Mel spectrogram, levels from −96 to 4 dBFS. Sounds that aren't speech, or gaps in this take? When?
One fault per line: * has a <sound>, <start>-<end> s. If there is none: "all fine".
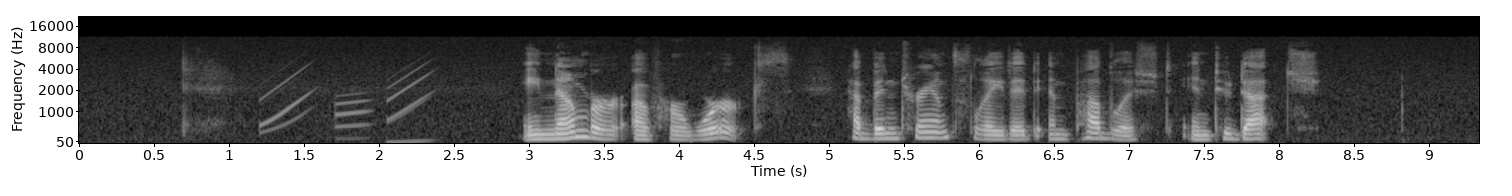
* has a chirp, 1.2-2.4 s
